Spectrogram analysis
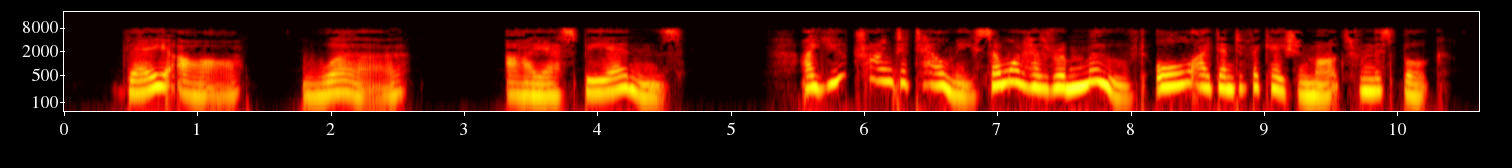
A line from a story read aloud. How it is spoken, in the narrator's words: I said slowly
